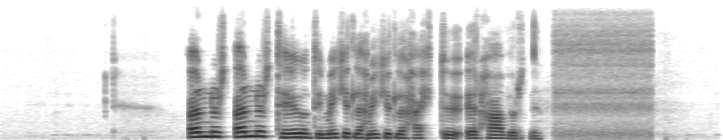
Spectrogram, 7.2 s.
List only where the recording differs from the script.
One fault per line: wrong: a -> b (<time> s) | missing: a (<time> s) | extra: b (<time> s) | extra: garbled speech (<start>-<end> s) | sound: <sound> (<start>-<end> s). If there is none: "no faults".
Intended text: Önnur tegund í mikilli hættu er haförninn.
extra: önnur (2.4 s)
extra: mikilli (3.8 s)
